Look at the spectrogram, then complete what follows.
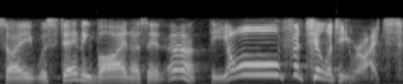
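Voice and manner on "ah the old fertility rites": high, swooping pitch throughout. Retelling his own quip to a temple guide: Maxwell Smart voice. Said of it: "in my very best Maxwell Smart impersonation voice".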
